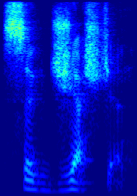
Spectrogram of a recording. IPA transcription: səgˈdʒɛs tʃən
